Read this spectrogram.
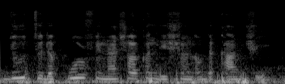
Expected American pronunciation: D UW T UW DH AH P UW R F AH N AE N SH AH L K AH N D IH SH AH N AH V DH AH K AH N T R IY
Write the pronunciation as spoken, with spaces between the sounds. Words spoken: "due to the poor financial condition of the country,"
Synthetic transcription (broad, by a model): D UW T UW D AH P UW R F AH N AE N SH AH L K AH N D IH SH AH N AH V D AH K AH N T R IY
